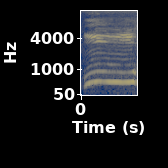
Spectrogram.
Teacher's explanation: 여러분 우 해봐. 우 하면은 우 하면 입술 모양이 동그라미가 돼요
